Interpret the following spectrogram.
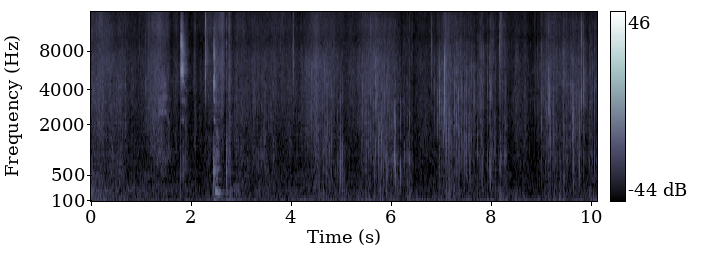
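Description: Long acrylic fingernails scratching and rubbing the fabric of a floral crop top: a dry, crinkly scratching that goes on in short strokes, with two sharp clicks about two seconds in.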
